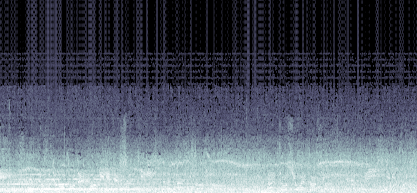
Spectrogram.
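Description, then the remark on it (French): A helicopter drones loudly and steadily overhead, flying over a flooded area to pick up people and take them to hills. Its engine whine and rotor noise fill the air for the whole stretch, with indistinct voices mixed in beneath. “Des hélicoptères viennent les chercher pour les déposer sur des collines où l'on a créé des baraquements de fortune.”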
